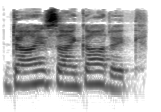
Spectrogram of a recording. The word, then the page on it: dizygotic: American English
